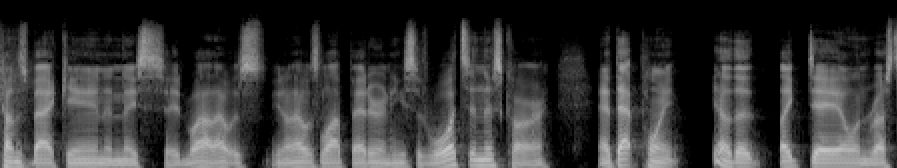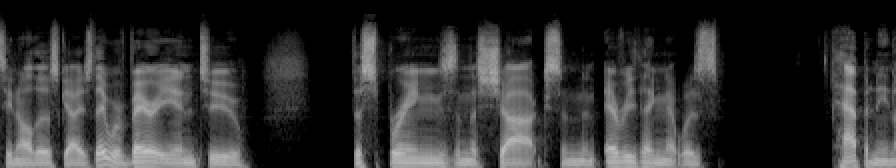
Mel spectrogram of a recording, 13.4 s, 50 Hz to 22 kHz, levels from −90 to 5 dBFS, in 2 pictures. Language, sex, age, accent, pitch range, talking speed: English, male, 30-49, American, 85-105 Hz, 230 wpm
